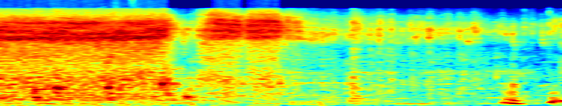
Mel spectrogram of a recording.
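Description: Fennel and cumin seeds dropped into hot oil for a wedding-style tiffin sambar, giving a loud, steady sizzling hiss that flares briefly and then settles a little quieter, with no talk.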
